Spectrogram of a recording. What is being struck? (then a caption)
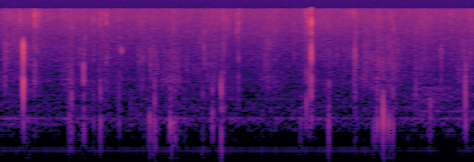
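Plastic pouch of gel beads. A flat plastic gel bead eye mask, a clear pouch filled with green gel beads lying on a woven mat, is pressed and tapped through the plastic by fingertips with long painted nails. About ten soft, short taps and squishy clicks sound at irregular intervals over a faint steady low hum. Each tap dies away almost immediately, and the overall level is quiet.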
